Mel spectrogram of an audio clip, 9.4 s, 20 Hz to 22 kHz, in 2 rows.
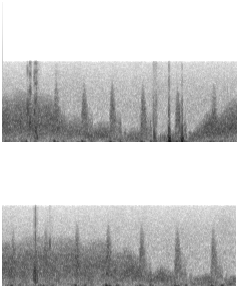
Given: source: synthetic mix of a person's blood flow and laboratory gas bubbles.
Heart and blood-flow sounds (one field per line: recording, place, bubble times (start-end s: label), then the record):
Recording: Doppler ultrasound of blood flow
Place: subclavian vein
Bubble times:
0.48-0.79 s: bubbles
3.01-3.10 s: bubbles
5.31-5.43 s: bubbles
5.63-5.68 s: bubbles
From the record:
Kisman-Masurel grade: 122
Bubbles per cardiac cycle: 1 to 2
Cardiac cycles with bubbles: 10 to 50%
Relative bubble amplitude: moderate (0.250 to 0.450)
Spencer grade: 2 (many but less than half of the cardiac periods contain bubble signals, singularly or in groups)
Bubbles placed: anywhere in the cardiac cycle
